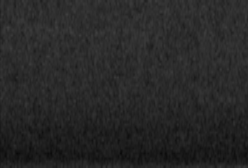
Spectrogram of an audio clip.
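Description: Near silence: room tone, a faint steady hiss with a low hum underneath.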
